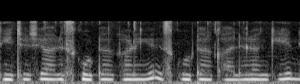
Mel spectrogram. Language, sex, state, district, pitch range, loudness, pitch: Hindi, female, Madhya Pradesh, Bhopal, 225-235 Hz, -15 LUFS, 230 Hz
